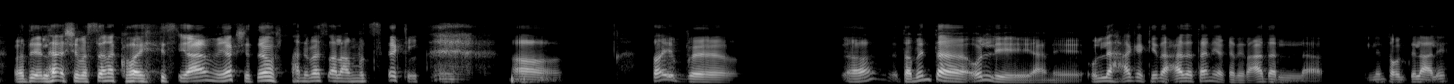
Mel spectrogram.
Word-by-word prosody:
ما 135 - +2
تقلقش 150 +4 +4
بس 140 +2 0
أنا 170 +1 +6
كويس، 150 0 +2
يا 145 - +6
عم 180 +2 +8
إياكش 200 +7 +3
تولع 175 +6 +4 0.2
أنا 150 -2 -6
باسأل 165 -2 0
على 140 -1 0
الموتوسيكل 145 +1 -5 1.0
آه، 110 -3 -2 0.9
طيب - - -2
آآ، 115 -2 +1 1.3
آه، 135 - -4 0.2
طَب 130 +7 0
أنت 150 - +3
قُل 190 - -2
لي 385 - -4
يعني 455 -1 -11
قٌل - - -7
لي - - +2
حاجة - - -5
كده 145 -1 -4
عادة 150 +1 0
تانية 155 +2 -4
غير 105 - -8
العادة 125 +3 -3
ال 105 -4 -11 0.6
اللي 120 +2 -15
أنت 120 - -21
قُلت 115 0 -7
لي 125 - -3
عليها. 110 +5 -3
145 Hz, 150 wpm, -24 LUFS, 125-170 Hz, 1.3 s, عم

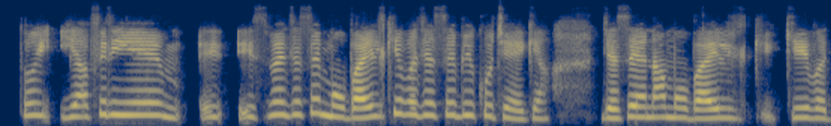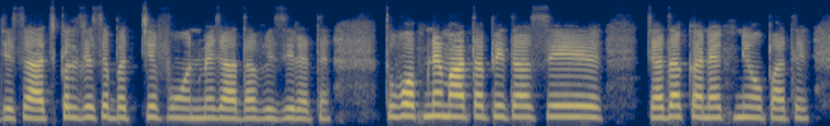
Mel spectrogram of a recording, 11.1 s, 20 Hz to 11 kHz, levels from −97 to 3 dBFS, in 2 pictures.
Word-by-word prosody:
तो 315 - -3 0.2
या 280 +2 0
फिर 340 -1 0
ये 320 -1 +4 0.4
इ - - -5 0.2
इसमें 315 +5 -1
जैसे 335 +3 -3
मोबाइल 265 -2 +4
की 370 - 0
वजह 320 -1 0
से 325 - 0
भी 315 - -2
कुछ 290 -3 -3
है 225 -3 +1
क्या? 225 +1 -6 0.4
जैसे 245 +3 +3
है 270 - +3
ना 265 0 +1
मोबाइल 240 0 +2
क 300 -4 -10
की 255 0 +2
वजह 240 +1 -4
से 245 - -4
आजकल 240 +3 +1
जैसे 270 +1 -2
बच्चे 260 +2 -4
फ़ोन 250 -1 -5
में 250 - -1
ज़्यादा 240 -1 +1
बिज़ी 235 +1 -5
रहते 225 -1 -6
हैं। 220 - -17 0.3
तो 280 - -4
वो 300 - +7
अपने 295 +1 +4
माता-पिता 280 0 +4
से 285 0 0 0.3
ज़्यादा 260 +2 -1
कनेक्ट 265 0 +1
नहीं 270 0 -2
हो 255 - -2
पाते, 245 0 -4
265 Hz, 230 wpm, -24 LUFS, 245-285 Hz, 0.4 s, वो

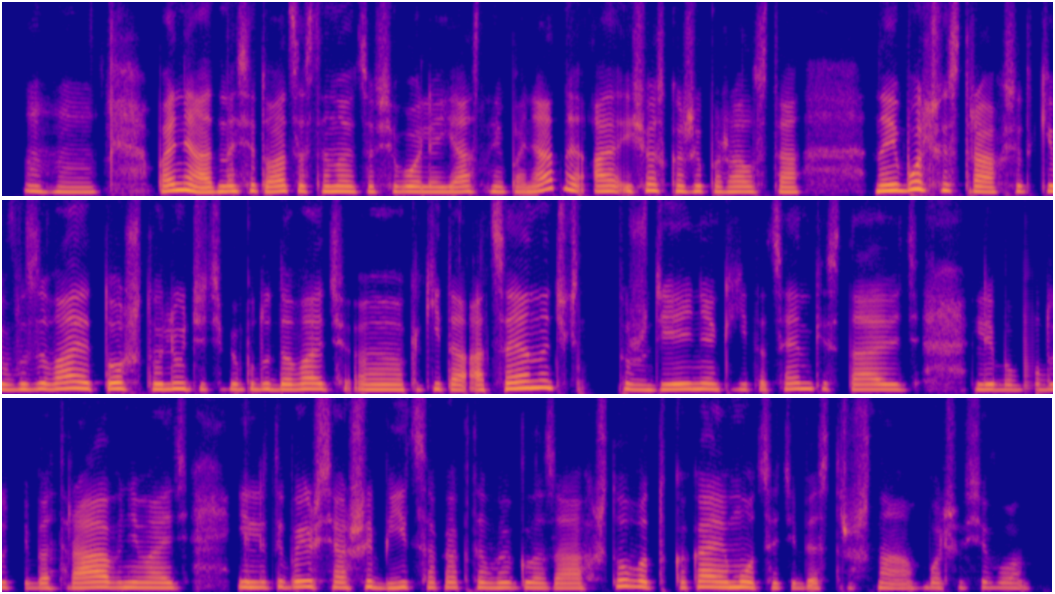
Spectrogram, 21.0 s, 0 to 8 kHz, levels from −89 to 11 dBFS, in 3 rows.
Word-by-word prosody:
Мгм. 200 -3 -4 0.4
Понятно, 220 -3 +6
ситуация 220 -1 +1
становится 215 -1 +1
всё 210 +1 -7
более 200 -2 +1
ясной 210 +1 -2
и - - -3
понятной. 245 - 0
А 220 +1 +3
ещё 225 +2 0
скажи, 220 -2 -1
пожалуйста, 205 -2 -2 0.5
наибольший 255 +3 +6
страх 215 -5 0
всё-таки 220 0 -3
вызывает 230 +3 +2
то, 240 +1 +5
что 225 -1 -1
люди 225 0 +1
тебе 215 0 -6
будут 220 0 -2
давать, 220 +1 +1
э, 210 -2 +1
какие-то 210 0 -3
оценочные 265 +8 +2 0.2
суждения, 220 +1 +1
какие-то 215 0 -10
оценки 235 0 -2
ставить, 215 -1 -2 0.4
либо 210 -1 -2
будут 210 +1 -9
тебя 195 0 -5
сравнивать, 210 0 +2 0.3
или 220 -1 +1
ты 230 +3 -5
боишься 230 0 0
ошибиться 210 0 -2
как-то 215 0 -4
в 200 0 -2
их 205 - -1
глазах? 195 -1 -3
Что, 260 +1 -1
вот 230 -4 -1
какая 225 +1 +2
эмоция 215 -2 +2
тебе 195 0 -6
страшна 185 0 -8
больше 200 0 -10
всего? 200 -1 -10
215 Hz, 145 wpm, -23 LUFS, 205-225 Hz, 0.5 s, Понятно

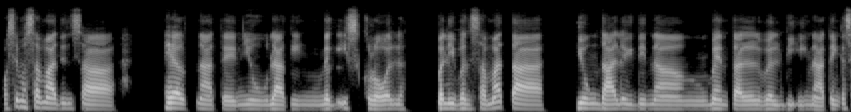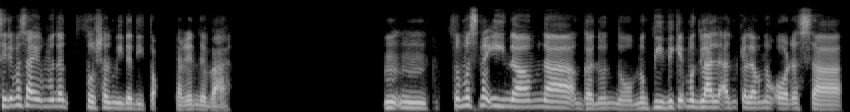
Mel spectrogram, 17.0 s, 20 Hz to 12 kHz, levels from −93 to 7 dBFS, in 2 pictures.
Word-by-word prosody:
kasi 140 0 -4
masama 170 -5 +2
din 145 0 -8
sa 130 -4 +2 0.5
health 155 -3 +4
natin 125 -3 -3
'yung 130 -1 -4
laging 125 -1 -1
nag-i-scroll, 130 -1 0 0.3
maliban 145 -1 +2
sa 135 +1 -1
mata, 140 -6 +3 0.3
'yung 145 -2 +1
daloy 135 +1 +2
din 135 +1 -6
ng 125 -1 -2
mental 125 -1 +1
well-being 125 -1 -4
natin. 120 +2 -1
Kasi 145 +9 +2
di 220 - +1
ba, 240 - 0
sabi 220 -3 +4
mo 200 - -2
nag-social 180 -3 -1
media 150 -2 0
detox 135 -1 -5 0.2
ka 120 - -2
rin, 130 +2 -2
di 120 - -1
ba? - - -1 1.5
Mm, 160 -2 +1 0.2
so 220 - +1
mas 235 0 +2
mainam 200 -4 +2
na 170 -4 +4
gano'n 145 +1 -3
'no, 130 -3 -5
magbibigay 170 +7 -1
maglalaan 175 -3 +2
ka 170 -1 -2
lang 160 - +1
ng 160 - -7
oras 150 0 -1
sa 125 -2 +3
145 Hz, 160 wpm, -24 LUFS, 130-165 Hz, 1.5 s, health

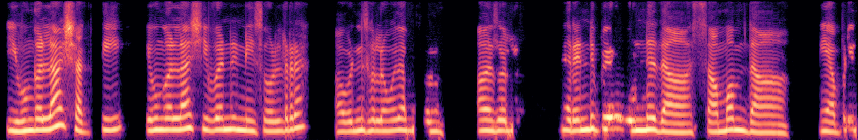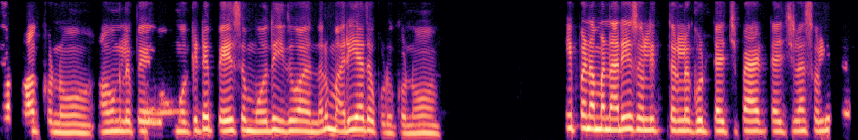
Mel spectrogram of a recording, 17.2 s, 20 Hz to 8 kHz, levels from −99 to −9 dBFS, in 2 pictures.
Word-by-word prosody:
இவுங்கலாம் 235 +9 +4
சக்தி, 220 +3 -3 0.4
இவங்கலாம் 245 +3 +3
சிவன்னு 245 +1 +2
நீ 220 - +1
சொல்ற! 215 +3 -1 0.4
அப்டின்னு 210 +2 -1
சொல்லும்போது 220 +2 -1
அவ 225 - -5
சொல்லம்போது 210 -4 -5 0.3
ஆ - - +1 0.2
சொல்லுங்க. 220 0 -4 0.5
2 245 +2 +5
பேரும் 255 -2 +3
ஒண்ணுதான். 215 -5 +4 0.2
சமம் 225 +4 +2
தான். 185 -1 -2 0.4
நீ - - -3
அப்டிதான் 235 +4 -7
பார்க்கணும். 190 -3 -2 0.2
அவங்கள 215 +1 0
பே 210 - 0 0.2
அவுங்ககிட்ட 210 +4 -1
பேசும்போது 220 0 +2
இதுவா 220 +1 0
இருந்தாலும் 235 +5 +1
மரியாத 235 +2 +2
குடுக்கணும். 175 0 -5 1.4
இப்ப 275 - -3
நம்ம 255 -1 +6
நெறைய 250 +3 +4
சொல்லி 235 -1 +2 0.2
தரல. 225 0 +2
Good 220 -3 0
touch, 215 -1 -1
bad 215 -1 +1
டச்லாம் 215 +1 -3
சொல்லித்த 235 +7 -4
220 Hz, 135 wpm, -17 LUFS, 210-240 Hz, 1.4 s, நம்ம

